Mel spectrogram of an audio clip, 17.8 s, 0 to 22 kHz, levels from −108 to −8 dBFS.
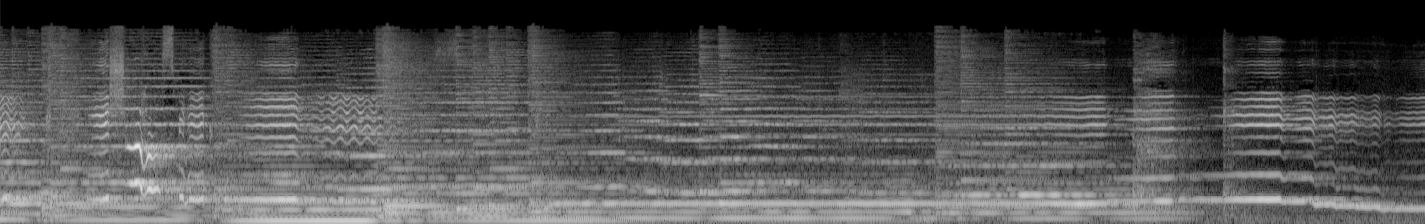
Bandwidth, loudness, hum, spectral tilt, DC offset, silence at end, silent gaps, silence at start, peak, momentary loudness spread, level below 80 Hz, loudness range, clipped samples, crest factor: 13.5 kHz; -33 LUFS; none; -5 dB/octave; under 0.1%; 0 s; none; 0 s; -10 dBFS; 11 LU; -40 dBFS; 9 LU; under 0.1%; 22 dB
